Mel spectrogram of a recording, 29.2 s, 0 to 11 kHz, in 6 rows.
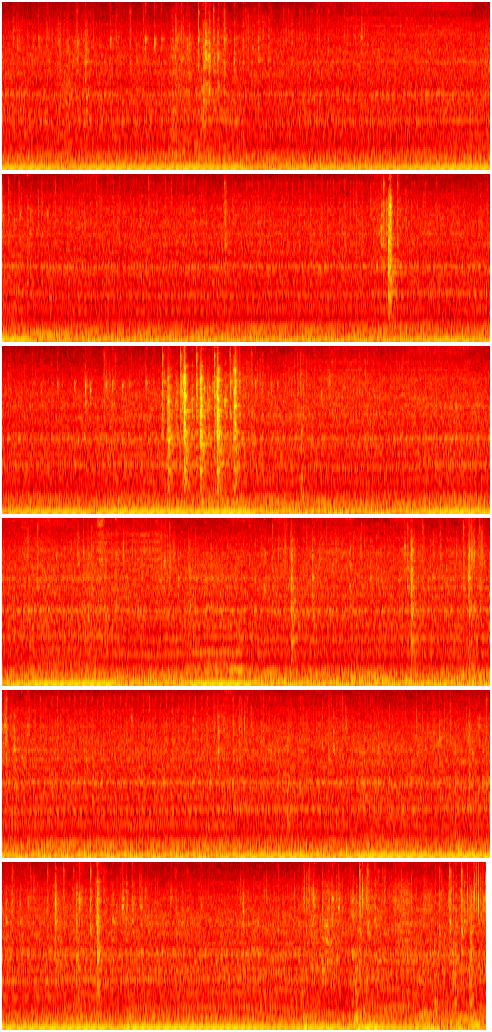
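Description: Volvo EC25 mini excavator's diesel engine running steadily while it digs a trench, its tone wavering slightly as the hydraulics take load, with a few sharp clanks from the machine, several in quick succession about halfway through.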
